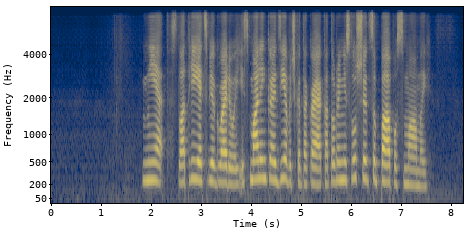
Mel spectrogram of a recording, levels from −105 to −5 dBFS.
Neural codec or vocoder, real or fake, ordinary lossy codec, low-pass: codec, 16 kHz, 0.3 kbps, FocalCodec; fake; none; 7.2 kHz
